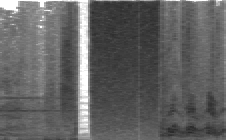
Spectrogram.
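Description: Edited-in sound effects over background music: a brief cut to silence a little under a second in, then a short burst of loud static hiss, followed by wavering, warbling high sounds.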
